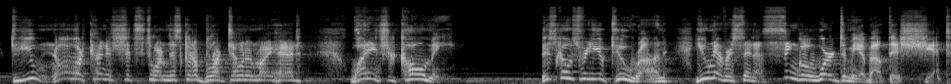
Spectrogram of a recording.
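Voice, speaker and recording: In a growling put-on character voice pitched high, a man talks at a moderate pace as faint music plays behind him. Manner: snarling through gritted teeth.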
